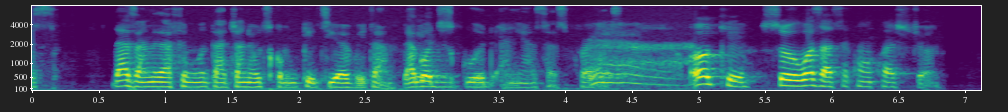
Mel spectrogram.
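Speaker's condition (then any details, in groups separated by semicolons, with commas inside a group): No condition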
